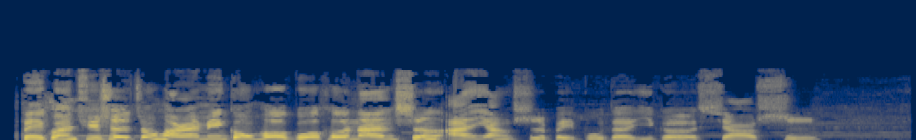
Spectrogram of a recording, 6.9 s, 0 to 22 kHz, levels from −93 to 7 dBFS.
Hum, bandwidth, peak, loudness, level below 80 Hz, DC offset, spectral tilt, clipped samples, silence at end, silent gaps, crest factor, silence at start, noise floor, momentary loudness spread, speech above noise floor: none; 11.5 kHz; 0 dBFS; -16 LUFS; -78 dBFS; under 0.1%; -2 dB/octave; under 0.1%; 0.75 s; none; 16 dB; 0.2 s; -58 dBFS; 12 LU; 41 dB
